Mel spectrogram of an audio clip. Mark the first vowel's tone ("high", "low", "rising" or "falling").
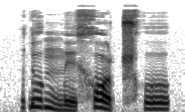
high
